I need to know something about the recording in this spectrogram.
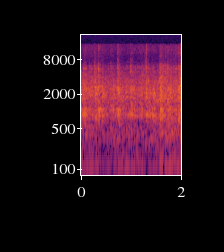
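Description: A pause in speech: quiet room tone with a faint, steady low hum and a few faint ticks.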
